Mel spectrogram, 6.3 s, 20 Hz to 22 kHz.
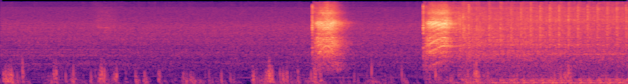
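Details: Kawasaki Brute Force 750 after an engine rebuild, with a new oil filter, conventional oil and a temporary battery. Irregular cranking pulses and a couple of short bursts, then it catches and settles into a steady, even run with no knocks. It runs well after the rebuild.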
